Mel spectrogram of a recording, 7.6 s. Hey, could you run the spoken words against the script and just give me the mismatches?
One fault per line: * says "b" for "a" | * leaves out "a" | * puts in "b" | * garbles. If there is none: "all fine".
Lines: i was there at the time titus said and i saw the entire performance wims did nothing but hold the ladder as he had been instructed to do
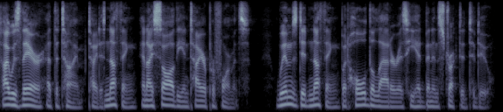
* says "nothing" for "said"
